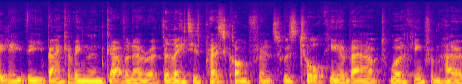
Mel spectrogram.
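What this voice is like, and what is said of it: Usual voice. Nothing is said of it.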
